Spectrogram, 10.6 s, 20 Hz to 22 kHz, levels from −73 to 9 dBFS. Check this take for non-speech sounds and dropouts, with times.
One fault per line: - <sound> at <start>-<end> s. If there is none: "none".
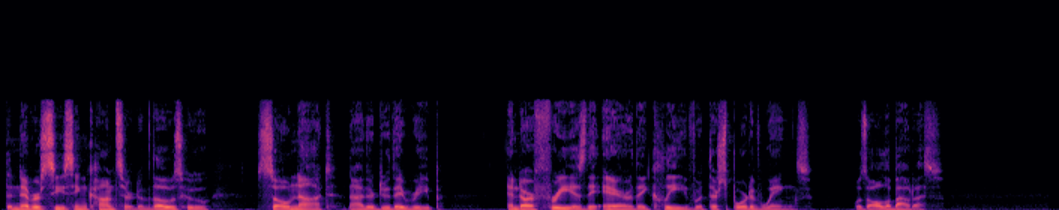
none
